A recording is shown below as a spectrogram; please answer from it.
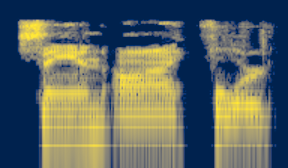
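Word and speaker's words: Sandiford: Now that's spelled S-H-A-U-N, Sean, and his last name is spelled S-A-N-D, as in sand, beach sand. I, the letter I, and the word Ford, San of Ford. It's all one word. San I Ford.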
